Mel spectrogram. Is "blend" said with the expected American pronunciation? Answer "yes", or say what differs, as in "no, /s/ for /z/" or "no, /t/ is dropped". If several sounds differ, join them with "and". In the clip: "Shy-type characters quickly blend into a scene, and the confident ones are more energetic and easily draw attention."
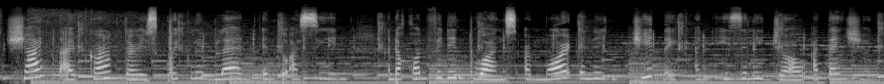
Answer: yes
